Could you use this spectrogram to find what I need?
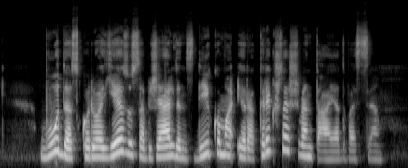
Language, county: Lithuanian, Kaunas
